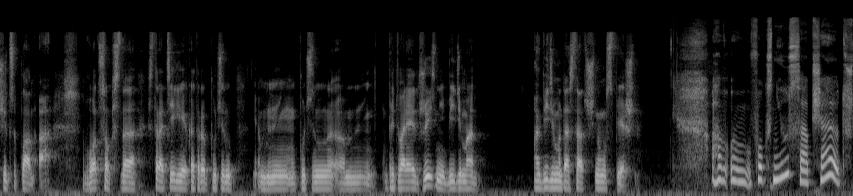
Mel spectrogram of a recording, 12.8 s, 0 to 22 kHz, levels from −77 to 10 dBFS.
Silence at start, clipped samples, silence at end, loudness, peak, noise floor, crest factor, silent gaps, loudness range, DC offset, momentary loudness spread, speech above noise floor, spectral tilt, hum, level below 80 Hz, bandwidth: 0 s; under 0.1%; 0 s; -23 LUFS; -6 dBFS; -50 dBFS; 18 dB; none; 2 LU; under 0.1%; 8 LU; 27 dB; -4.5 dB/octave; none; -52 dBFS; 16 kHz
